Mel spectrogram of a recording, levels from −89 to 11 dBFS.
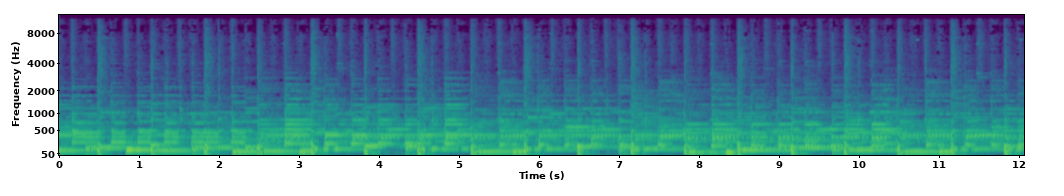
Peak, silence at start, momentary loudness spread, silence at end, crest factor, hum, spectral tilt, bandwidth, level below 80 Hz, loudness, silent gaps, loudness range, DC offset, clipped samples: -2 dBFS; 0 s; 3 LU; 0 s; 16 dB; none; -8 dB/octave; 11.5 kHz; -28 dBFS; -18 LUFS; none; 1 LU; under 0.1%; under 0.1%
